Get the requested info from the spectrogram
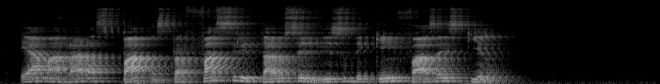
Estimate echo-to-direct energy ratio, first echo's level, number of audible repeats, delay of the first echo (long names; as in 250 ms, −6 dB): −2.5 dB, −4.0 dB, 6, 65 ms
